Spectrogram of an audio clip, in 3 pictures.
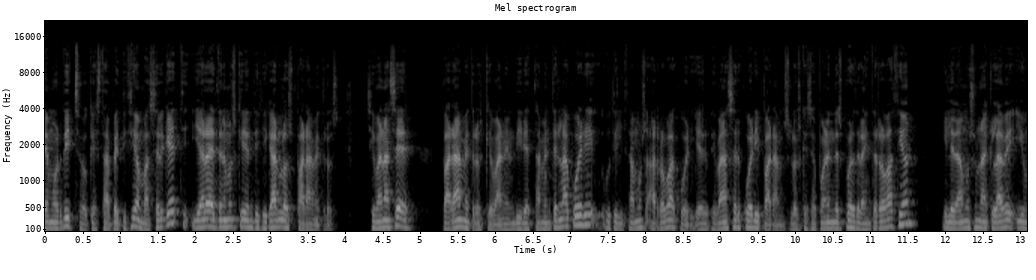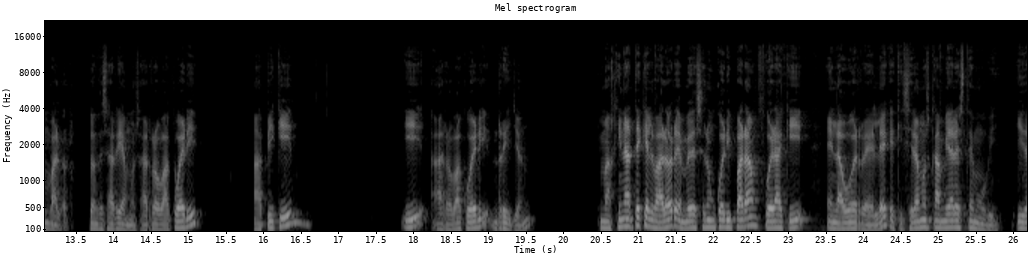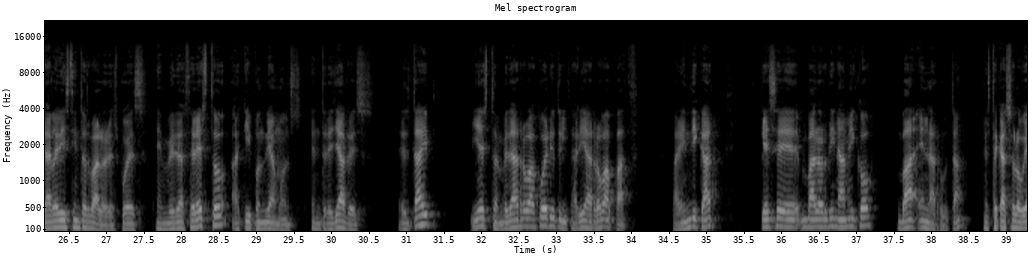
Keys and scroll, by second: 14.7 Return, 16.0 Tab, 35.4 Return, 37.3 Return, 37.6 Tab.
